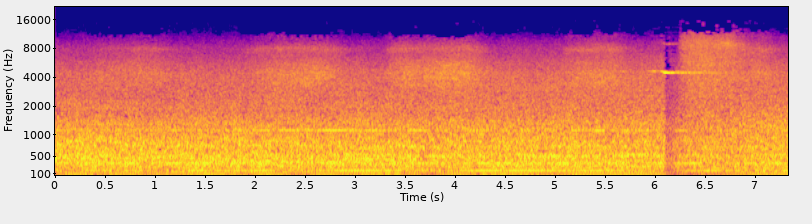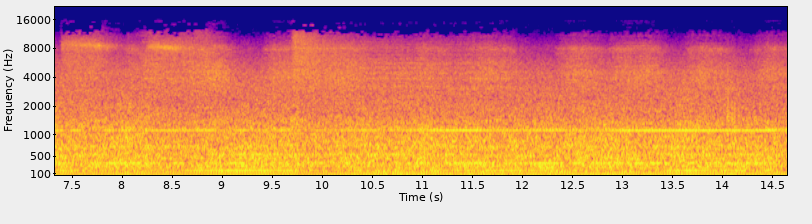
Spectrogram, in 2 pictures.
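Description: A Keihan 2200-series electric commuter train pulls into an underground station platform and brakes to a stop. About six seconds in there is a sharp click, followed by several short hisses of air. The train then stands with a steady hum.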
